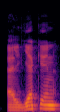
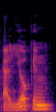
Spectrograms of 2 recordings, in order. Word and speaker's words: Alekhine: First thing I learned was that I've been mispronouncing it this entire time. So it should be closer to Alekhine or Alekhine.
